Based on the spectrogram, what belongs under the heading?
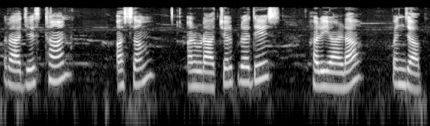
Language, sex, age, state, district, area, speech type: Hindi, female, 18-30, Uttar Pradesh, Bhadohi, rural, spontaneous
